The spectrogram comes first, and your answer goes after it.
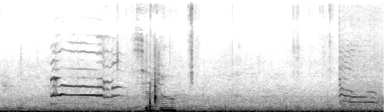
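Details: Female domestic cat meowing: a long, level, harmonic-rich meow lasting about a second, then a short lower cry with a brief rise, and a falling meow near the end, over a steady low hum.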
